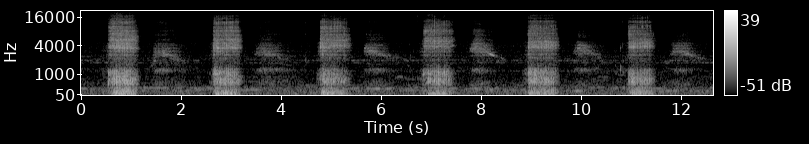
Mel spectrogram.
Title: Loud happy snores 2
